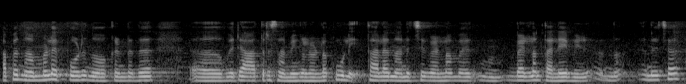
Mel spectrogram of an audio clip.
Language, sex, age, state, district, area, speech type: Malayalam, female, 45-60, Kerala, Alappuzha, rural, spontaneous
